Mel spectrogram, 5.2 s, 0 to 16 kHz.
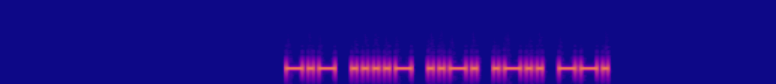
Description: Morse code, heard as a keyed tone, about 33 wpm, 700 Hz. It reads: K4FLG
